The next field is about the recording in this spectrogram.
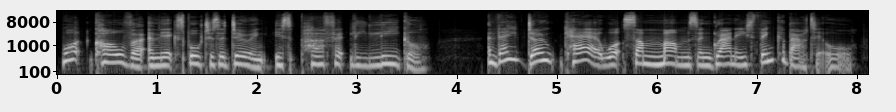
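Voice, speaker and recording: A woman playing a determined, organised small-town campaigner in an audio drama, with an articulate, measured delivery. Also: mid-range voice, expressive, natural voice. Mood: earnest, frustrated. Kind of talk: naturalistic audio drama, dialogue and narration.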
